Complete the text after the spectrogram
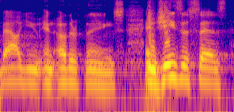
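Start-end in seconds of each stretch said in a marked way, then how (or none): none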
